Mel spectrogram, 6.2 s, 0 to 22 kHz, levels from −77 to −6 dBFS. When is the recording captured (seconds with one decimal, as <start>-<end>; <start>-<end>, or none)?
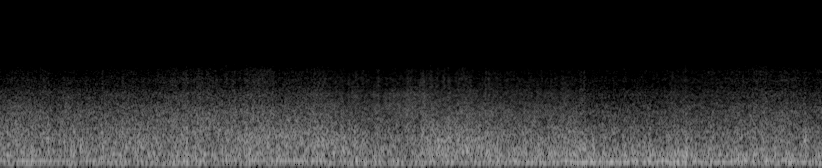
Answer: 0.0-2.4; 4.3-4.9; 5.5-6.2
